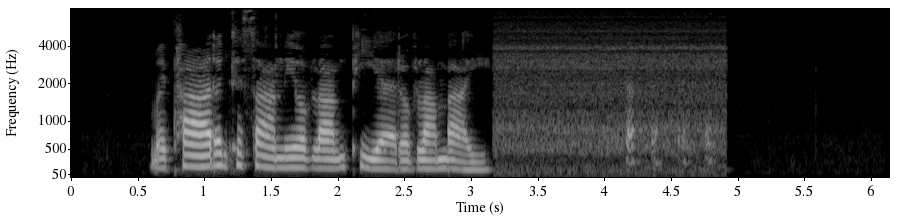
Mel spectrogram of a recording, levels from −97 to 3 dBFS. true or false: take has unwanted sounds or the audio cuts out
true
